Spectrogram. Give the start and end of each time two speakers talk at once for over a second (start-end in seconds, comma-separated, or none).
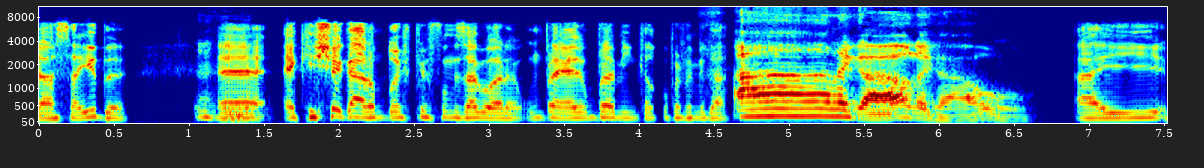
none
